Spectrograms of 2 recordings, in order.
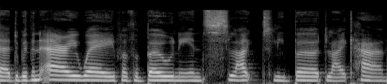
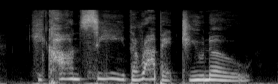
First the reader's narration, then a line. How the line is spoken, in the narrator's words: she added with a loud stage whisper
